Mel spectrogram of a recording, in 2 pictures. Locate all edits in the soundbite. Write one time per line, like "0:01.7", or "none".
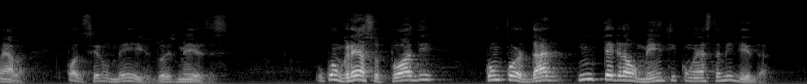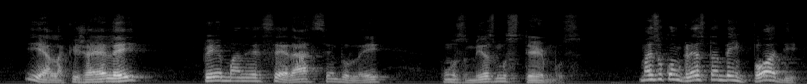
none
